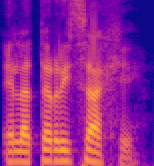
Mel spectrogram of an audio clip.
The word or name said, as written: el aterrizaje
